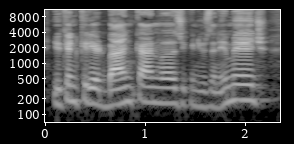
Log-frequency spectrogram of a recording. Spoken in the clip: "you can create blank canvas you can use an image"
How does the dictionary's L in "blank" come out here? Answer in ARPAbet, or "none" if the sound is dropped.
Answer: none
